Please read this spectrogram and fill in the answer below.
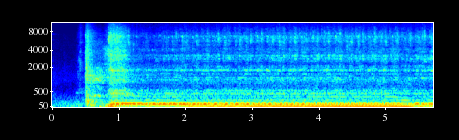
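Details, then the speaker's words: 1968 Mustang 302 V8 after installing JBA tri-Y headers, X-pipe and dual exhaust: deep even V8 rumble with no pops or backfires; the earlier backfiring and popping is essentially gone and it is quieter. "Well, the backfiring and the pop is essentially gone. So that was goal number one. I mean, it sounds good, guys. It's fine. It's just not crazy loud and obnoxious, which honestly, this is the wife's car, so it's not that bad."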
